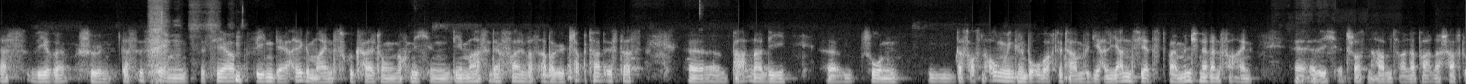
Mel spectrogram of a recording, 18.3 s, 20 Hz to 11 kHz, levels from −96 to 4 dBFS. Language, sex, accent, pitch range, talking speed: German, male, German, 90-100 Hz, 160 wpm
